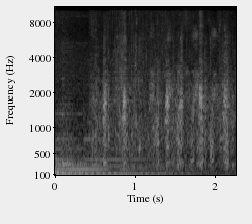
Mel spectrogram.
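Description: Wild ducks on the Spree riverbank in Beeskow quack in a quick, irregular series of short nasal calls, about six or seven in two seconds, fairly loud over a low steady background hum, on a sunny but bitterly cold Sunday.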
